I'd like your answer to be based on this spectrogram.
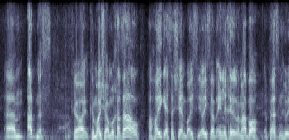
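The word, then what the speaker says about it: Adonai: but we pronounce it as Adnas, right? Adoin. So the pronunciation is Adnas, ki Hashem anechbad anoyua osele kroise b'kiksavoy, because as we know, you're not allowed to express the name of Hashem in the way it's written.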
